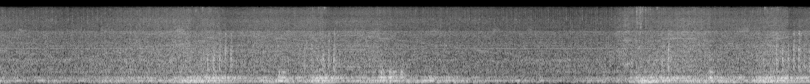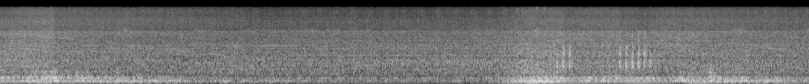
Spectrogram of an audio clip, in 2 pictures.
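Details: Ford 5.4 2V V8 idling with a faint repeating knock, about three a second, that sharpens during short throttle blips; cause of the knock not yet identified.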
